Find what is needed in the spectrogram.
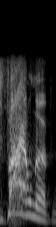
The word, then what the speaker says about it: Villeneuve: And I'd be like, you know, Denis Villeneuve.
